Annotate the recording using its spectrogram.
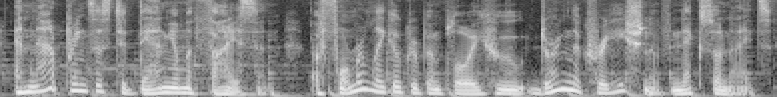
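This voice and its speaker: A man co-hosting a podcast, reading scripted banter in an upbeat, playful way. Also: medium pitch. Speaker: podcast co-host.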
